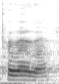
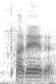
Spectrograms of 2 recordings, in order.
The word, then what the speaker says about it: Pereira: It's not Pereira. It's Pereira. Apparently. Sounds like with an L.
